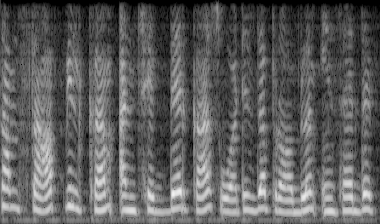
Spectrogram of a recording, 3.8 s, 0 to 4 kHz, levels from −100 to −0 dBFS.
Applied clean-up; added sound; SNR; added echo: none; none; none; reverberation time 0.2 s.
